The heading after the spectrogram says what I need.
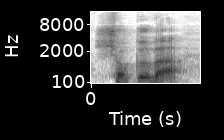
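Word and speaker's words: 職場: 발음 조심하세요. 쇼크바. 요때 장은 발음이 바입니다. 쇼크바.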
